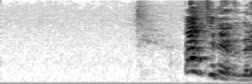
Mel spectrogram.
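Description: A young woman cries out suddenly close by.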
